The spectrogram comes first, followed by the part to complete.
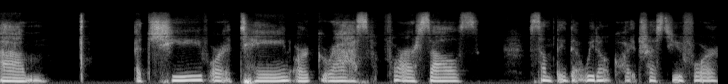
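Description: Somewhat breathy and fairly slow, a woman with an American accent has a dark, mellow tone, a fairly low pitch and fairly even intonation. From US Southwest, Albuquerque, New Mexico. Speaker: author and podcaster. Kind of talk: casual interview.

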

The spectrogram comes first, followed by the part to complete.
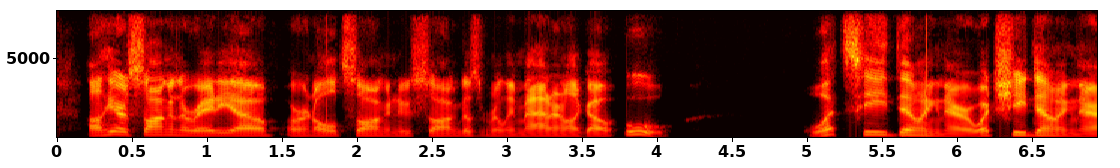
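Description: A man talks in a plain, everyday voice at a medium pitch and a fairly quick pace. The sound is dry and close, with no echo. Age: 50s. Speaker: guitar show co-host. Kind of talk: casual chat. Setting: video call.

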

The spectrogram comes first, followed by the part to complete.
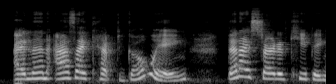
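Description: On a very clean recording with a silent background, a woman speaks in a Canadian accent with a high pitch and lively intonation. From Canada. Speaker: guest on faith podcast. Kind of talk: casual book discussion.

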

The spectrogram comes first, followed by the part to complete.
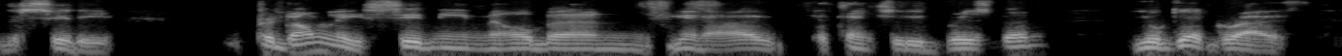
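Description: A man's very deep, low voice, dark and mellow in tone, with an Australian accent, recorded dry and close without echo. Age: 50s. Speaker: real estate trainer and coach. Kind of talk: interview.

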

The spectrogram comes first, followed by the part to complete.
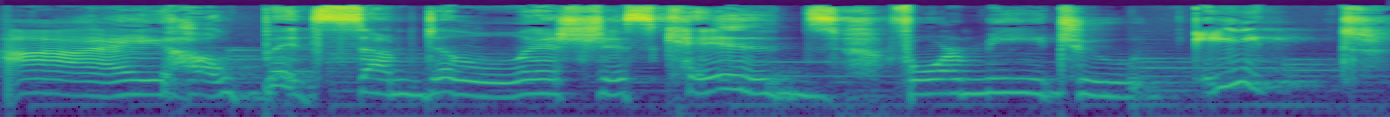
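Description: Over clear background music, a woman uses a put-on character voice that is raspy and fairly high, speaking at a very slow pace. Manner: menacing, gruff.

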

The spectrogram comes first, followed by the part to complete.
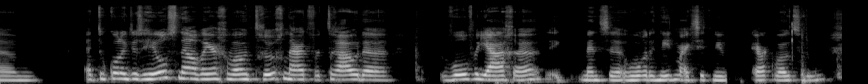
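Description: A woman with an unremarkable speaking voice talks at a moderate pace and a fairly high pitch, her intonation fairly even. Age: 20s. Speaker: game player. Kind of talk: casual chat.

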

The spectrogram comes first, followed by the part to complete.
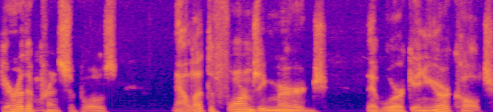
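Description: In a quiet, dry, close setting with no echo, a man with an American accent talks at a fairly slow pace in a fairly low pitch with lively intonation and an unremarkable speaking voice. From US Midwest (Indiana farm). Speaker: retired pastor and author. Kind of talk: interview. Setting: video call.

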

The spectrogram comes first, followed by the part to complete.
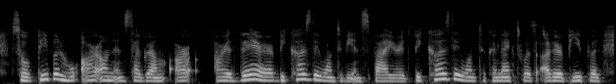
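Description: A woman talks at a very fast pace with hardly any pauses, in a fairly low pitch and a dark, mellow tone, with ordinary pitch variation and a dry, close sound with no echo. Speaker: home baker and food blogger. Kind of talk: interview conversation.

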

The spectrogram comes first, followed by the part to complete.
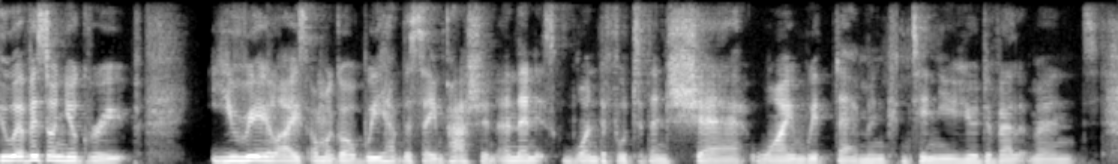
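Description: An enthusiastic, animated woman at a fairly low pitch and a fairly quick pace, on a very clean recording with a silent background. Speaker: podcast host and sommelier. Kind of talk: casual interview chat.

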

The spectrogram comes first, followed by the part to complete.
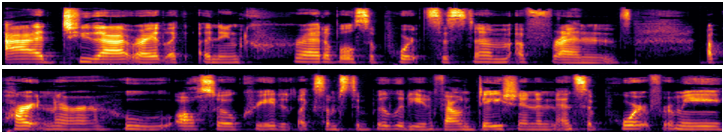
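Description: In a New York accent, a woman talks at a moderate pace with a monotone, flat intonation on a very clean recording with a silent background. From New York City, the Bronx. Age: 30s. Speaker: health tech founder. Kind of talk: podcast interview.

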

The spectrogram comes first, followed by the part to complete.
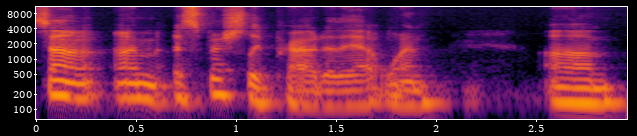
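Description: Speaking at a fairly slow pace, a woman has a very deep, low voice with a dark, mellow tone. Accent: Michigan. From Michigan, US (Detroit). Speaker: priest and former civil rights attorney. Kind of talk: interview conversation.

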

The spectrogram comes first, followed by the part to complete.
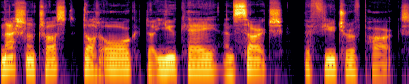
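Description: A man with a plain, everyday voice speaks at a moderate pace and medium pitch in a very clean recording with a silent background and a dry, close sound with no echo.

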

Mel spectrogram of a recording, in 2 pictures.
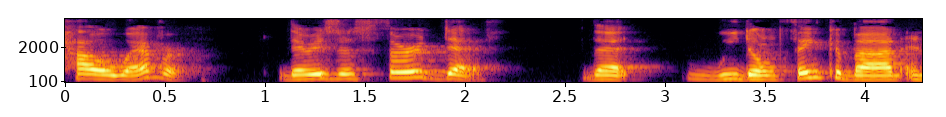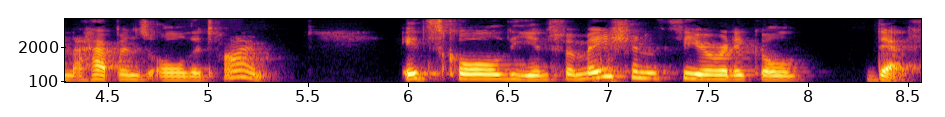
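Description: Someone with a French accent speaks at a moderate pace with ordinary pitch variation. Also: woman, medium pitch for a woman. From France, Normandy. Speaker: psychic medium. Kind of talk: interview.

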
